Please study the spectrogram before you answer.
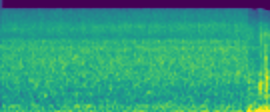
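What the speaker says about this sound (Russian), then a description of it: "С прекрасным водопадом." Waterfall pouring into a hotel swimming pool at Koh Chang Resort in Thailand gives a steady, close rushing splash that swells louder in the last moments.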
